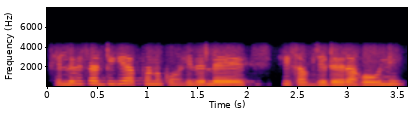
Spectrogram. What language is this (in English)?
Odia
